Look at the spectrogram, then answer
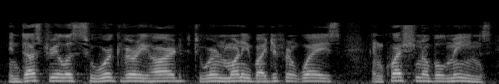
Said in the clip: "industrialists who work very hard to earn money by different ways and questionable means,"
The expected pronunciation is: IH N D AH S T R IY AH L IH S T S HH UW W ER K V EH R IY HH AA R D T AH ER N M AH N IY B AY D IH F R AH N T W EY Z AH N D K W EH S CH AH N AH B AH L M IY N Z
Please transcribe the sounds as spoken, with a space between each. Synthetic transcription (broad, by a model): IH N D AH S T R IY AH L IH S T S HH UW W ER K V EH R IY HH AA R D T AH ER N M AH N IY B AY D IH F R AH N T W EY Z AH N K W EH S CH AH N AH B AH L M IY N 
